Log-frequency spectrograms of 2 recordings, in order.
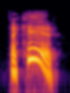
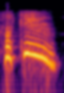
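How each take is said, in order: First: It is said in a normal voice. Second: It is said in a high-pitched Bee Gees voice.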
